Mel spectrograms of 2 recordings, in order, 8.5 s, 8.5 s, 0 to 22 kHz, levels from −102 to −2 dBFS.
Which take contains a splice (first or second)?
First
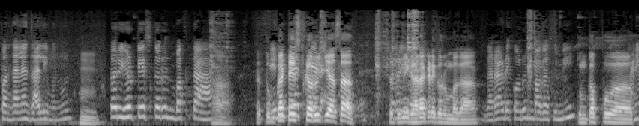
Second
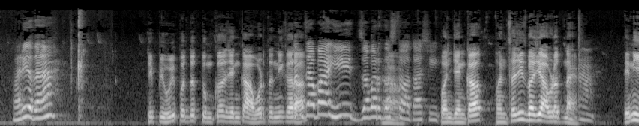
first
